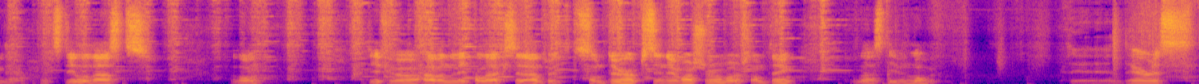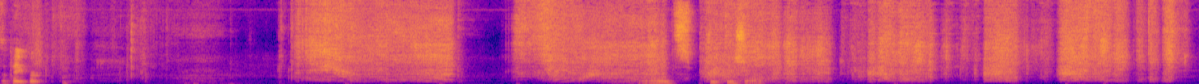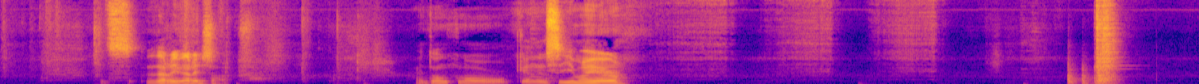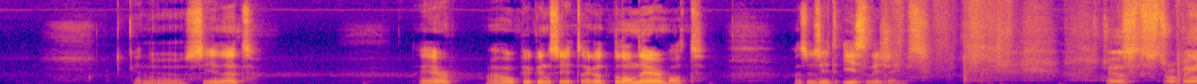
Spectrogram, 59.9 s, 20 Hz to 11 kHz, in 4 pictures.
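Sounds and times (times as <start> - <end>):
blade scraping hair: 0.0 - 11.0, 18.6 - 20.8, 21.4 - 29.8, 38.2 - 41.8
cleaver slicing through paper: 18.6 - 20.8, 21.4 - 29.9.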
